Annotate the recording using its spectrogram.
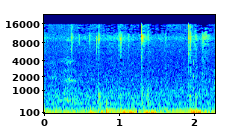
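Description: Computer keyboard keys clicking as a short command is typed one key at a time, about one keystroke every half second, over a low steady hum.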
